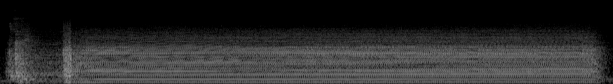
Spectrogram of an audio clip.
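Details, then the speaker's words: 1997 Pontiac Firebird Formula headlight motor, steady strained whine with a coarse gritty edge for about five seconds; factory plastic gear inside the motor likely stripped, headlight fails to move properly. "apparently these have uh by Factory a little plastic gear in them and those gears strip out and that's what that noise is"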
